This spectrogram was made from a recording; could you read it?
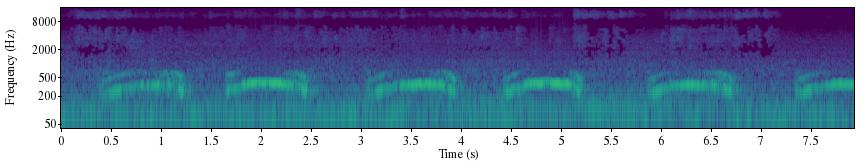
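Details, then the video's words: Cooing rock pigeon repeating arched, throaty coos about once a second, six similar phrases in a steady rhythm, each rising then falling, with a faint background hiss. "Rock Pigeon Sound"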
